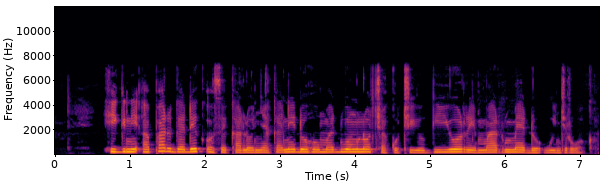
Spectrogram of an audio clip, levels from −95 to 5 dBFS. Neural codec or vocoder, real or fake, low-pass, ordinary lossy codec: none; real; 7.2 kHz; none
